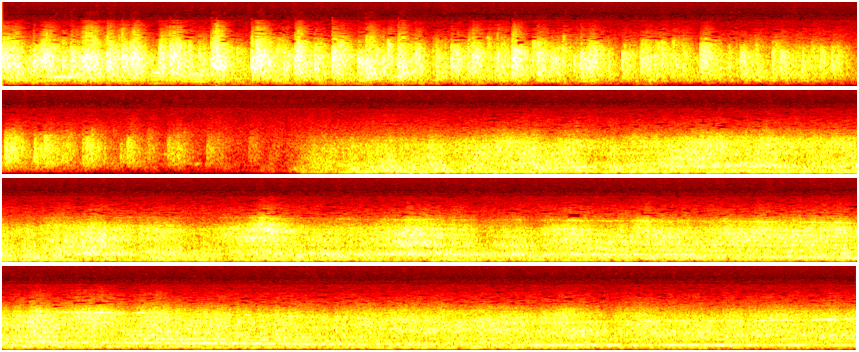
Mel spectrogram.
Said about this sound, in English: But that's the plane for Tanzania, standing on the tarmac now.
